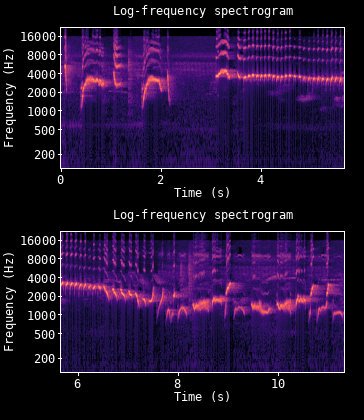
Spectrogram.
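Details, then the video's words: White-rumped shama song used as a master recording to prompt birds to sing: clear whistled notes, then a long rapid trill held steady and slowly falling, ending in varied looping whistles. "Masteran murai batu. Di jamin langsung rajin bunyi"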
